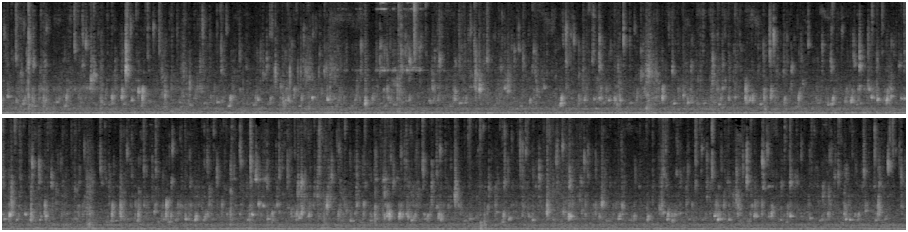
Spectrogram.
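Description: Kittens eating from bowls: a rapid, continuous run of small wet licking and chewing clicks, over a steady low hum.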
